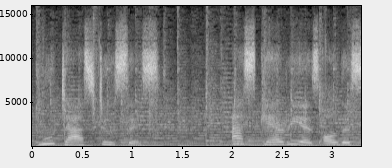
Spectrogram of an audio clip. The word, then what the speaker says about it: metastasis: different tissue or organ this is called metastasis pronounced mutasticism as scary as all this sounds most cancers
